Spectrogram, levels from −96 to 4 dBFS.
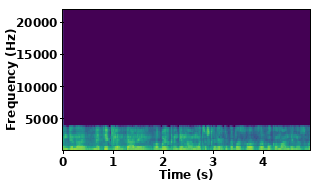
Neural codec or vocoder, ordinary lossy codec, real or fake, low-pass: codec, 16 kHz, 2 kbps, FreqCodec, larger model; AAC, 24 kbps; fake; 3.6 kHz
